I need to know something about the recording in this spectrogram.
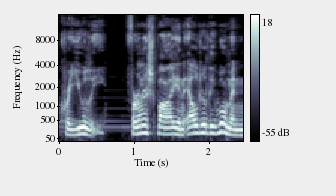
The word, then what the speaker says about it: Urayuli: The author, John Active, described an old Yupik legend about the wildman, referred to locally as the Urayuli [pronounced Oq-ra-you-lee] furnished by an elderly woman named Tunguyamarnan.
